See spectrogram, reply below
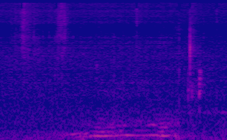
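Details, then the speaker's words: Dog snoring: a female dog snoring quite loudly while sleeping, heard as a quiet, low rumbling breath with faint tapping in a small room. "I don't know if you can hear my dog snoring, but she's snoring quite loudly."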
